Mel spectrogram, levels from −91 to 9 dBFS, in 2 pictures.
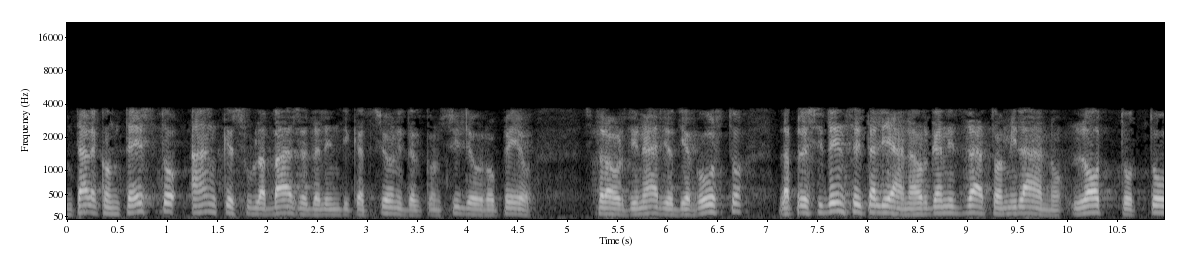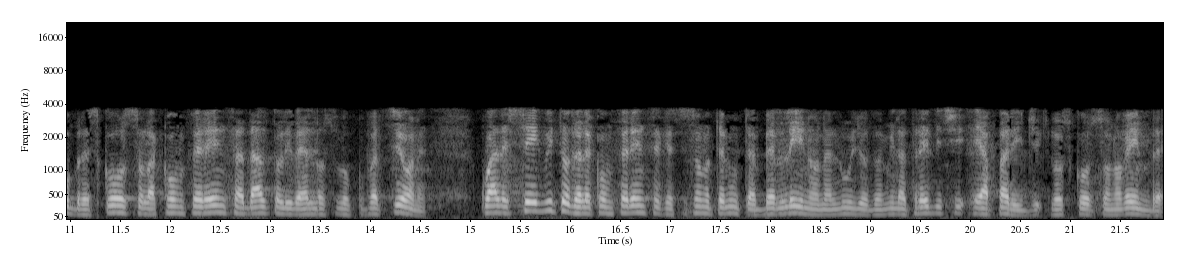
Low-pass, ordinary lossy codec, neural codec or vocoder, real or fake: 3.6 kHz; AAC, 24 kbps; codec, 16 kHz, 16 kbps, FreqCodec, smaller model; fake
